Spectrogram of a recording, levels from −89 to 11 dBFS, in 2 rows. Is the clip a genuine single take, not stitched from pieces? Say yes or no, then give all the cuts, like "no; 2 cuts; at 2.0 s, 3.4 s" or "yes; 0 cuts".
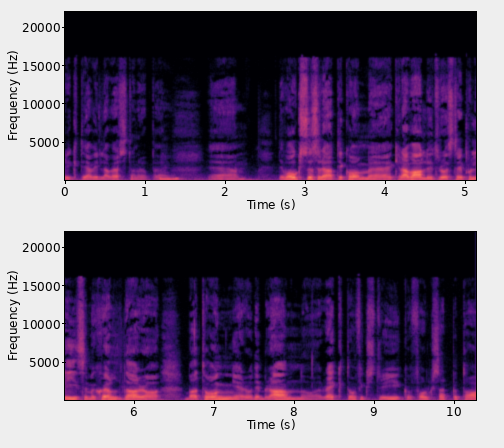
yes; 0 cuts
